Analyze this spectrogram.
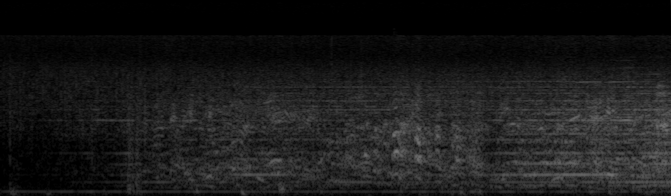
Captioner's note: gentle music; attendees chattering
